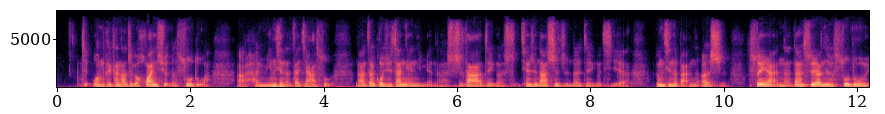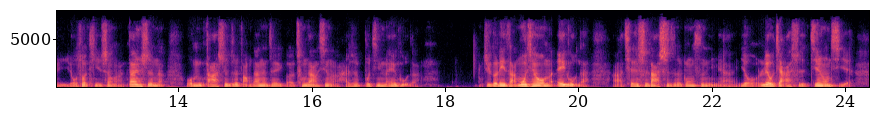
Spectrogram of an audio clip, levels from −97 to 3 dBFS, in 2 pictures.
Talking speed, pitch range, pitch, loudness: 305 characters per minute, 105-120 Hz, 110 Hz, -23 LUFS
